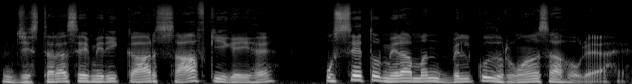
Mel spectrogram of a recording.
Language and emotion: Hindi, sad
